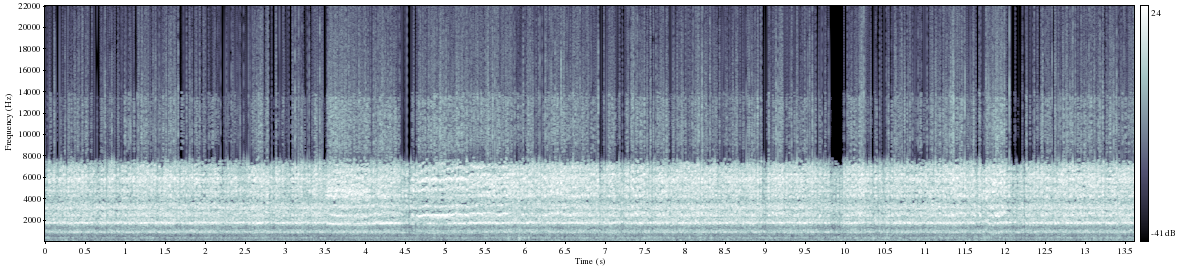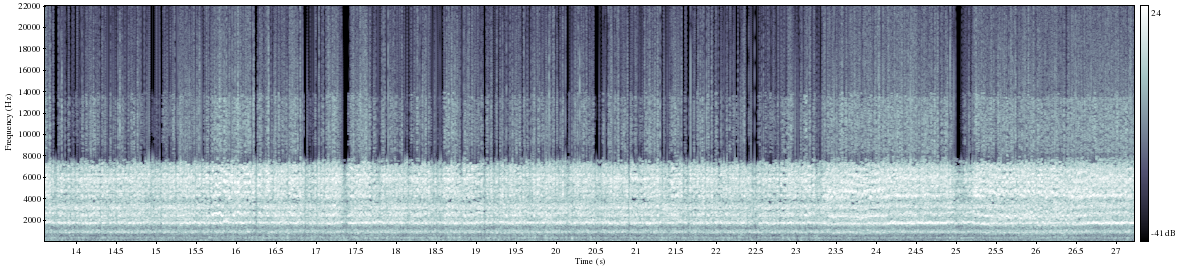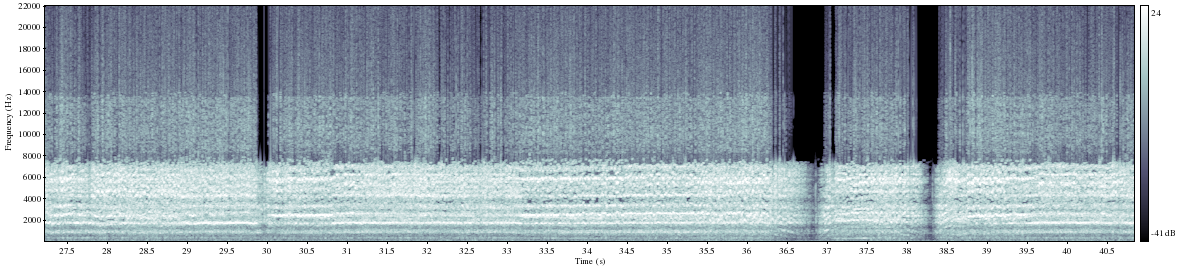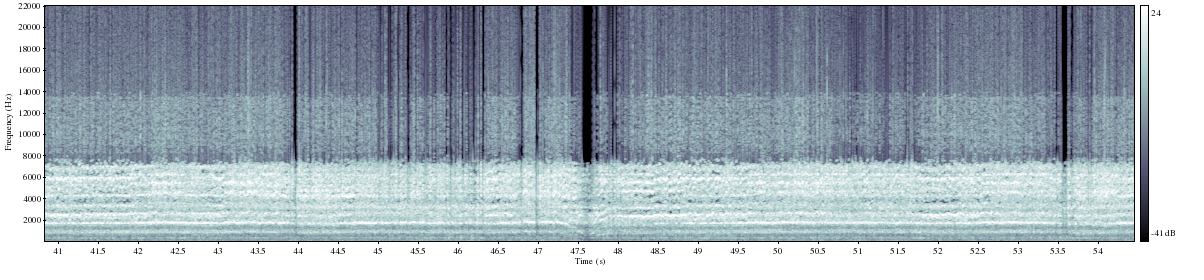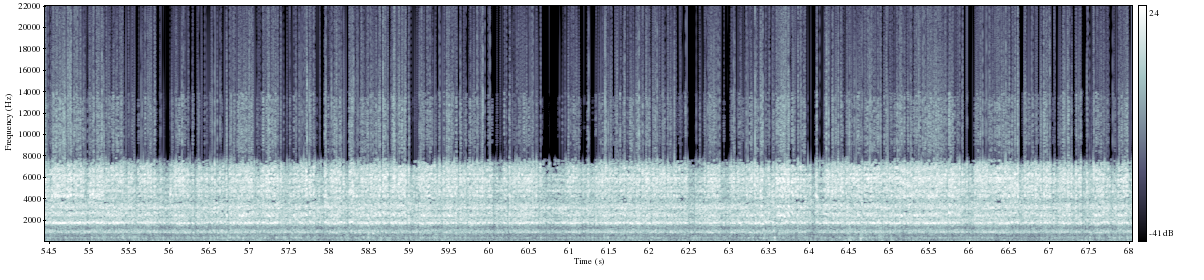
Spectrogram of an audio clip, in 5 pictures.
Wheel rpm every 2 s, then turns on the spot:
230, 230, 220, 230, 230, 230, 240, 230, 230, 230, 230, 230, 230, 220, 220, 220, 230, 210, 130, 160, 220, 220, 230, 180, 200, 230, 220, 230, 240, 230, 230, 230, 230, 240.
none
